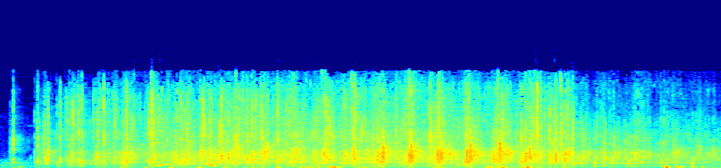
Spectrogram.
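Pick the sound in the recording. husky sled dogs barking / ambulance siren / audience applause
audience applause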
